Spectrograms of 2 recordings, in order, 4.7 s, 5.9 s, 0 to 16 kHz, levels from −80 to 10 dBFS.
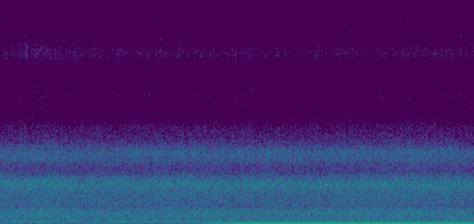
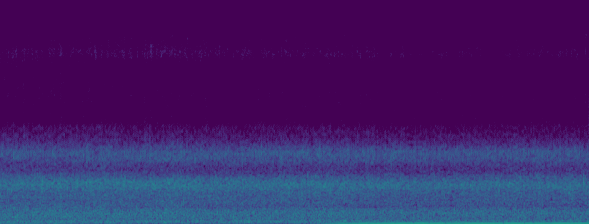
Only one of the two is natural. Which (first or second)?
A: first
